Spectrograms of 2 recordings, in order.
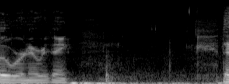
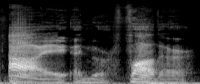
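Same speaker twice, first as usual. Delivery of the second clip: Vader impression; 7 semitones lower, much slower than usual. Famous Vader line quoted.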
